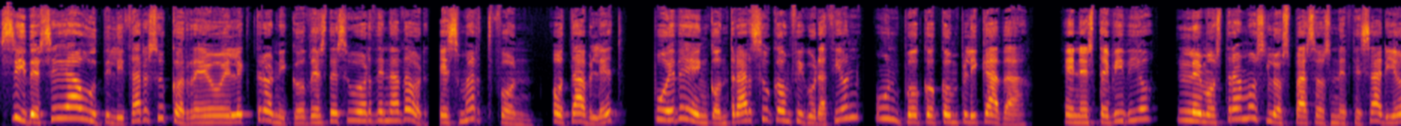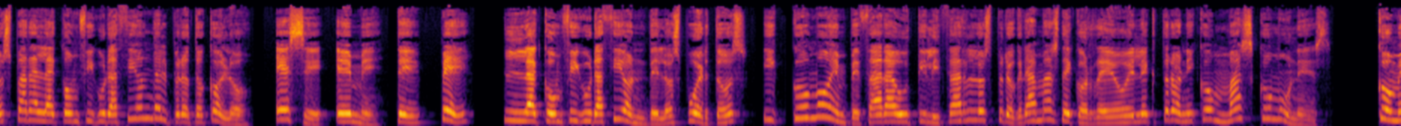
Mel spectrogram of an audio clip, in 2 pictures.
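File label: Spanish Spain narration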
